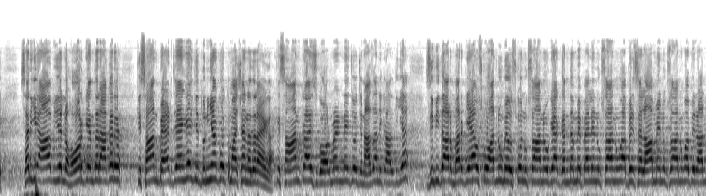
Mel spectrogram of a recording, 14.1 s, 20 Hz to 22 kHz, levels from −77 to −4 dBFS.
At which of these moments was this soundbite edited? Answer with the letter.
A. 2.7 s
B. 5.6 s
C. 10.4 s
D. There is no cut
B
